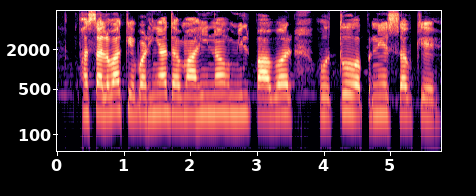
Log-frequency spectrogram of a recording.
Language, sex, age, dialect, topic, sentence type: Magahi, female, 18-24, Central/Standard, agriculture, question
